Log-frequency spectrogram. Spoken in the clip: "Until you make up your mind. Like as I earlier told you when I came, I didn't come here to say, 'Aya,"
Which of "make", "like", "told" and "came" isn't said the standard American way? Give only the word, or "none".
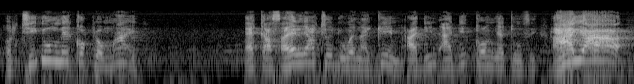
told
